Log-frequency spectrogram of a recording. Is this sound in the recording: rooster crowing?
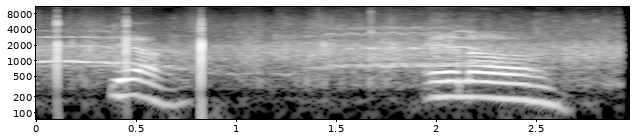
no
